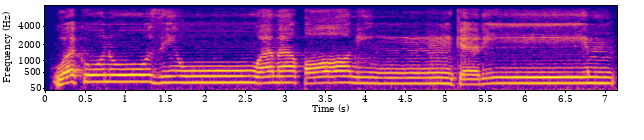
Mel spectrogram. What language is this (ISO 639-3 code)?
ara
